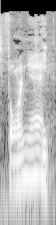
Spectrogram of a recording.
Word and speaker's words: Fournier: it Fournier? Yeah, it's Fournier. – Fournier. It's I, I knew I wasn't saying it right. Took me a while. It's not a beignet; it's a beignet, mm, and that's Fournier.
